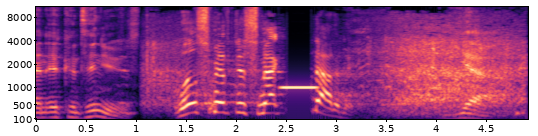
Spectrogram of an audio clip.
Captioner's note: beeps; audience laughing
